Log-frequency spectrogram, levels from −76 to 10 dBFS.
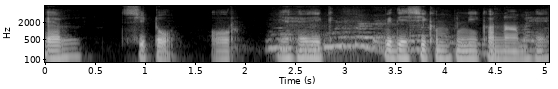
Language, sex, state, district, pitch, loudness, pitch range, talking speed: Hindi, male, Uttar Pradesh, Muzaffarnagar, 110 Hz, -22 LUFS, 105-125 Hz, 105 wpm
